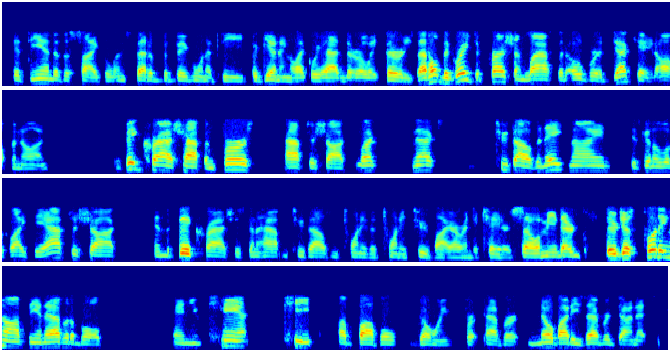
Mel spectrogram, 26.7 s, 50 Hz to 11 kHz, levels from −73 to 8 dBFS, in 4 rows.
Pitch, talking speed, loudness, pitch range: 135 Hz, 205 wpm, -24 LUFS, 115-165 Hz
